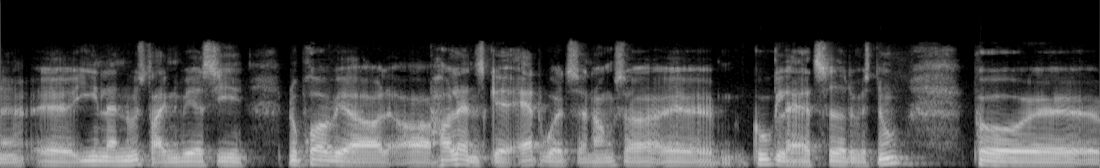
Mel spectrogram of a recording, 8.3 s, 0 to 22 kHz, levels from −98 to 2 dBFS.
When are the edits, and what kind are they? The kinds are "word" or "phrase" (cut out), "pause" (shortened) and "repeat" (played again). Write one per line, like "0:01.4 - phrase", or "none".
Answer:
0:03.2 - phrase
